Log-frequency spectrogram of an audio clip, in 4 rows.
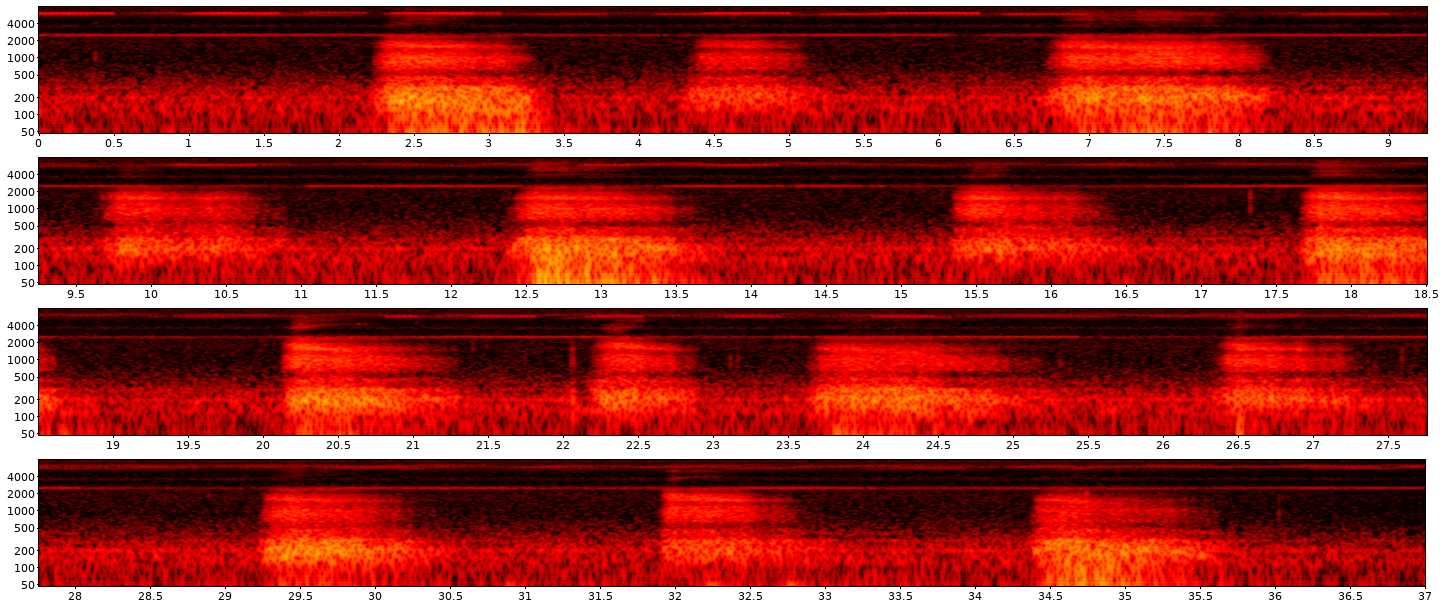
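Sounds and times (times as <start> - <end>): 
reversed breathing of a sleeping person: 2.2 - 3.4, 4.4 - 5.1, 6.7 - 8.2, 9.7 - 10.9, 12.4 - 13.6, 15.4 - 16.4, 17.6 - 18.7, 20.1 - 21.3, 22.0 - 25.2, 26.3 - 27.3, 29.2 - 30.4, 31.9 - 32.9, 34.4 - 35.6.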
